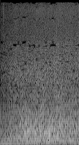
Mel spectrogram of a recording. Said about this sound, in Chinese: 四周都是静悄悄的，只有头顶盘旋着海鸥的叫声和海浪拍打岩石的声音。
